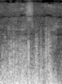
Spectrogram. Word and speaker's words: Nearest Green: His name is Nearest Green.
